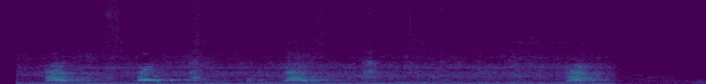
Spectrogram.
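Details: Dog barking while playing with big bubbles. Usher and Farrah are the dogs named, though not which one barks. Four short, muffled barks fall at uneven gaps over about three seconds, with a low steady hum underneath.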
